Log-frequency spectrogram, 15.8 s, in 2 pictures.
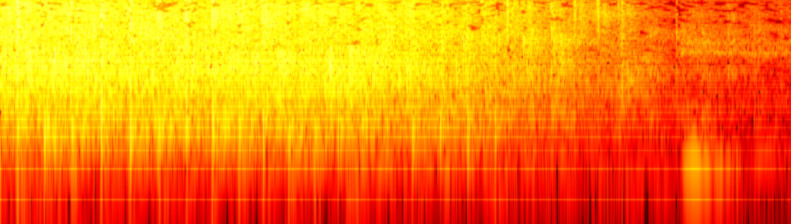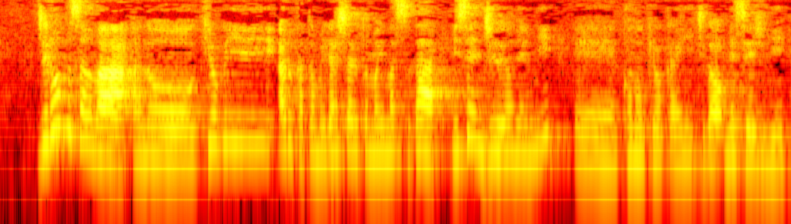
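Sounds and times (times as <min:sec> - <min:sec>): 
audience applauding in welcome: 0:00.0 - 0:06.8
speech: 0:08.8 - 0:15.8.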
